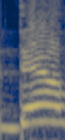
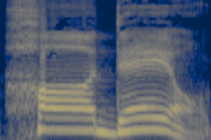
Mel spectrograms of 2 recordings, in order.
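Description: First: The name starts directly with a vowel. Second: The name starts with an H sound. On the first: The speaker calls it wrong. "it's not Adele" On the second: The speaker calls it right. "It's Hadale. There's no H in the beginning of her name"

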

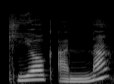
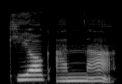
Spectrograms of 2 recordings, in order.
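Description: First: It is said with a questioning intonation. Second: It is said with a statement intonation. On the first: The speaker asks whether someone remembers. "ask 기억 안 나?" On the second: The speaker says they do not remember. "the same exact words but with different intonations"

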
